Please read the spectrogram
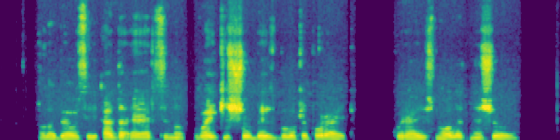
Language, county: Lithuanian, Telšiai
